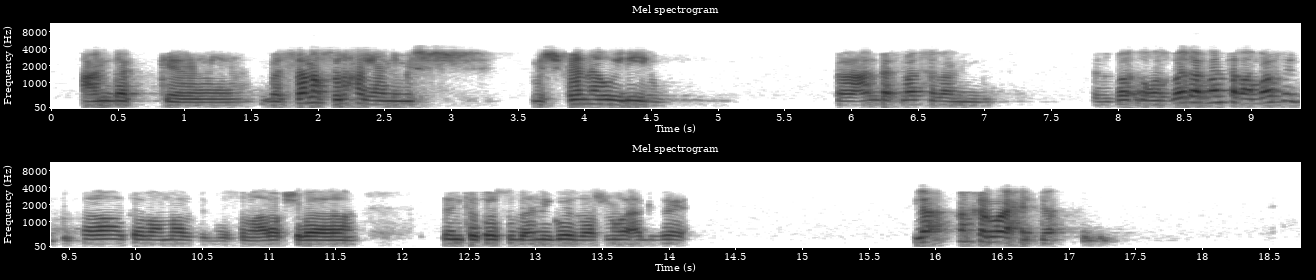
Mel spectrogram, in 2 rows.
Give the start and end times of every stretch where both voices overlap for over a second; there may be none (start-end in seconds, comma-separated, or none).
none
